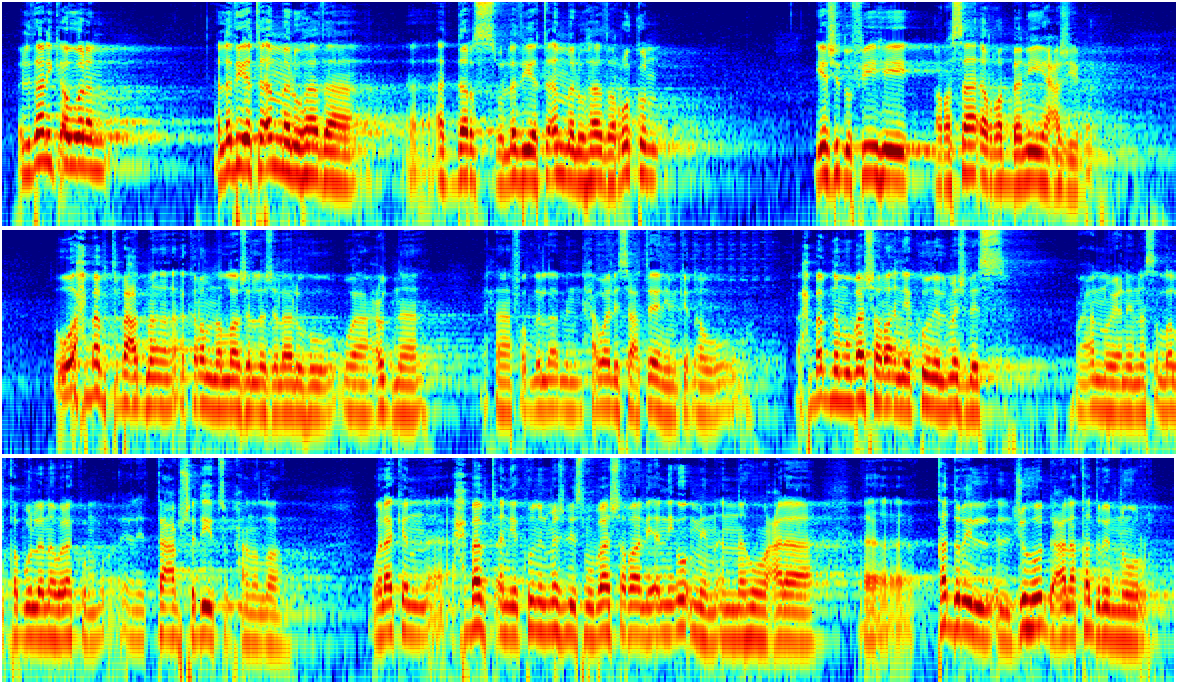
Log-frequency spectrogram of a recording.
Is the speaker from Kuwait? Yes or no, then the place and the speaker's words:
no; Palestine; من فلسطين، مش لشيء يعني أنا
